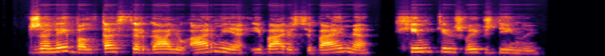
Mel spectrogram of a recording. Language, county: Lithuanian, Alytus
